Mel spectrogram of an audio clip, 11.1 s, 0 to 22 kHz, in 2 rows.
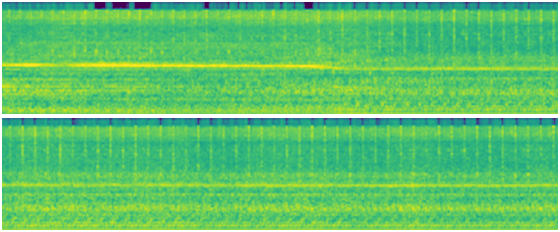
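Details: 2001 GMC Sierra 1500 HD V8 idling with a quick, even tick about four per second from an exhaust manifold leak; before and after fitting a Dorman 917-107 manifold clamp.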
